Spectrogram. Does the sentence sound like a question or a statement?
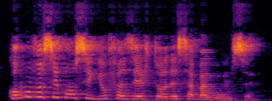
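statement. It is said without a questioning tune. Nobody is being asked anything. "Eu não falei num tom de pergunta"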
